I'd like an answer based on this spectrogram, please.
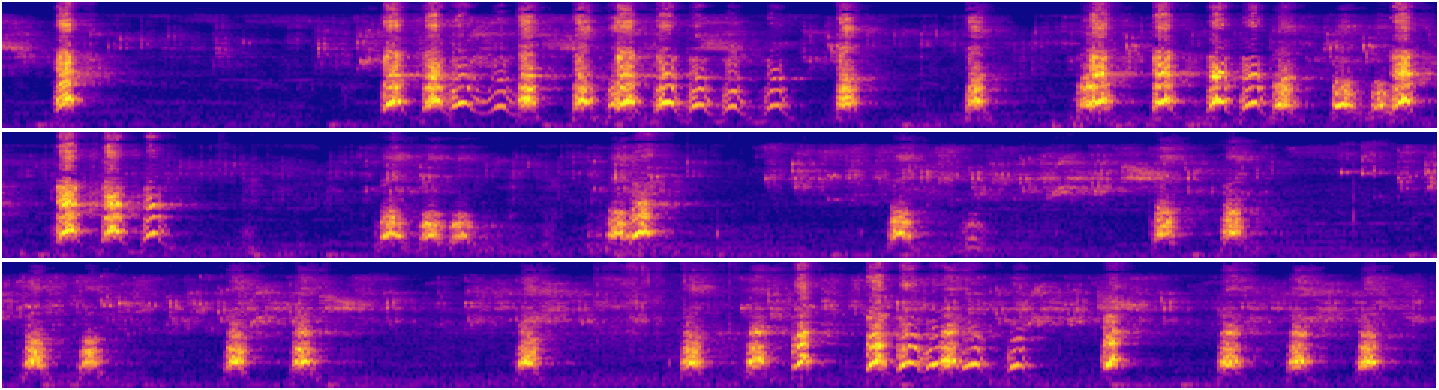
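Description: Several dogs barking at strangers, territorial guard barking: single barks and quick overlapping volleys with short pauses, starting up again about two seconds in after a brief lull.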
